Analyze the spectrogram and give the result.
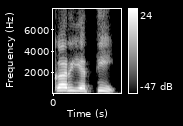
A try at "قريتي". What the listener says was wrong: قریتی قریتی نہیں، قریتی نہیں، بڑی قافی. قریتی. قریتی کر کر کر قریتی. ٹھیک ہے نا، تلفظ صحیح کرنا ہے ہمیں.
